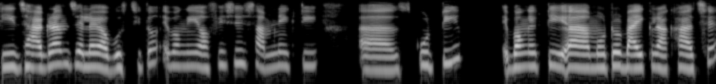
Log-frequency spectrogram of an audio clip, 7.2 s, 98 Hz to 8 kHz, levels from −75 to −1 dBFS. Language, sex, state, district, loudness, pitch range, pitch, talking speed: Bengali, female, West Bengal, Jhargram, -23 LUFS, 230-270 Hz, 245 Hz, 165 wpm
